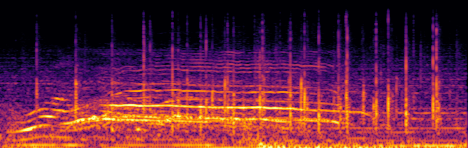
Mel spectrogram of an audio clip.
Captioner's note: crowd cheering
